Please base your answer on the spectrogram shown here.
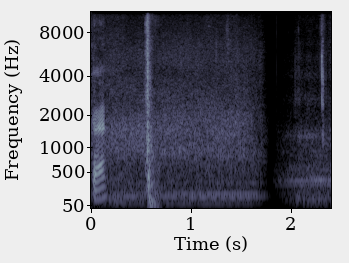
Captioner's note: door bangs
